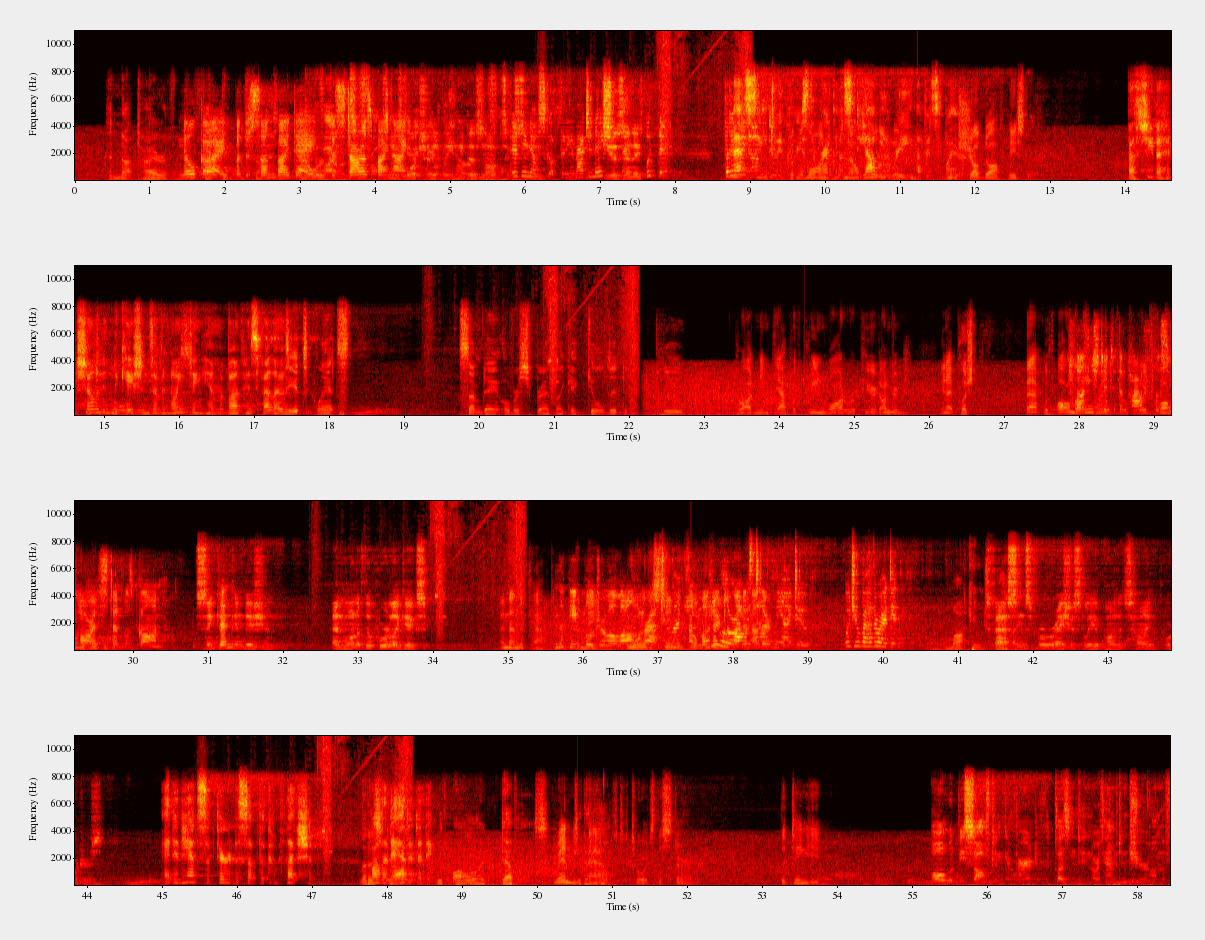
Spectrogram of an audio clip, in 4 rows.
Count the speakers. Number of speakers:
8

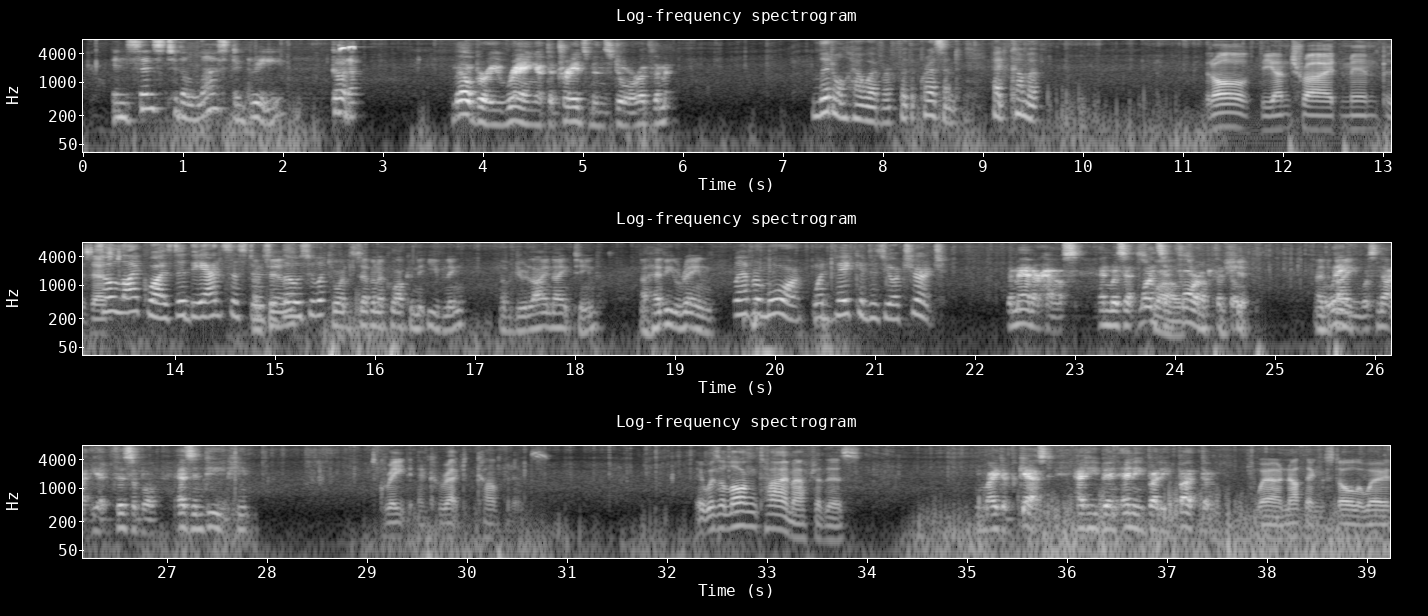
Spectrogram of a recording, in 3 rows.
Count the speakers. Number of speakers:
6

